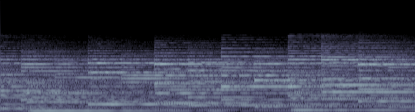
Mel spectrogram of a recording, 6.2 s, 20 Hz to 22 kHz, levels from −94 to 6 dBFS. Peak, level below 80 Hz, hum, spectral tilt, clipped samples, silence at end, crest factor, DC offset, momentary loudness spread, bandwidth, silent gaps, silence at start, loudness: -18 dBFS; -50 dBFS; none; -2.5 dB/octave; under 0.1%; 0 s; 14 dB; under 0.1%; 5 LU; 6.6 kHz; none; 0 s; -31 LUFS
